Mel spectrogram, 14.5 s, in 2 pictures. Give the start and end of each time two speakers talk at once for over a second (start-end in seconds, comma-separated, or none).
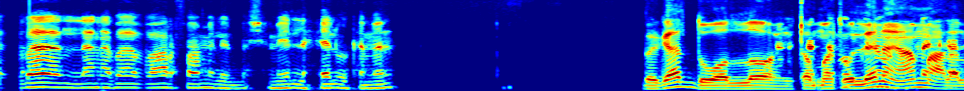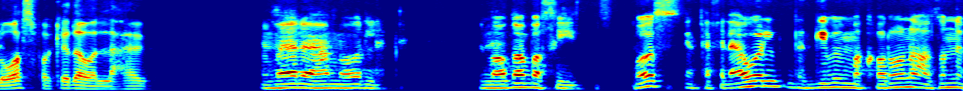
5.9-7.3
